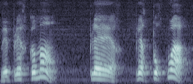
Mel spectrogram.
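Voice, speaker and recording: A poor little shopkeeper from a storybook, raising his voice higher and louder as he stubbornly presses his demand, as a man reading the tale puts him on. He draws out his words slowly and pleadingly. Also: very animated, heavily acted. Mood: insistent. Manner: insistent, pleading and loud.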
